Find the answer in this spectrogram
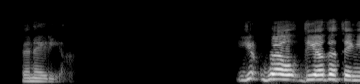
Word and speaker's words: vanadium: Ah, because of Oh, that steel. vanadium. Not vanadium. Okay, vanadium.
